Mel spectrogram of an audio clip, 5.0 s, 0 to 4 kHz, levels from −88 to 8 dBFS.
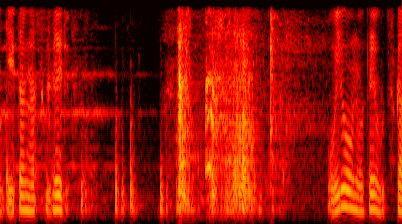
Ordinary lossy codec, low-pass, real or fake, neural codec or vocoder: none; 3.6 kHz; fake; vocoder, 22.05 kHz, 80 mel bands, HiFi-GAN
